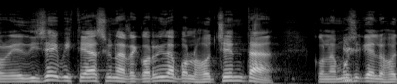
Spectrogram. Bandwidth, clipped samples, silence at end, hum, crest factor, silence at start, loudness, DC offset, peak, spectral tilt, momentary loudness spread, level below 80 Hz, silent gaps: 15.5 kHz; under 0.1%; 0 s; none; 18 dB; 0 s; -21 LUFS; under 0.1%; -4 dBFS; -5 dB/octave; 5 LU; -60 dBFS; none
